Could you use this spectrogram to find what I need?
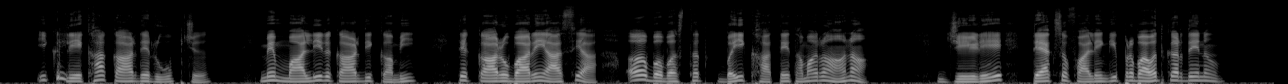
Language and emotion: Dogri, disgusted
